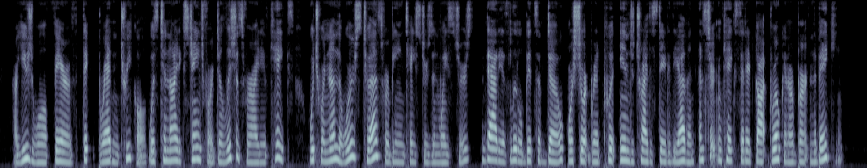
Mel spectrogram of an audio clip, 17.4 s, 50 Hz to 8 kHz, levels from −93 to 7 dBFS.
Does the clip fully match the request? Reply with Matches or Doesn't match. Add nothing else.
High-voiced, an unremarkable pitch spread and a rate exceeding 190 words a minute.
Doesn't match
